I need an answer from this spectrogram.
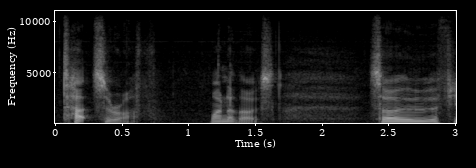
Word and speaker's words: K'ril Tsutsaroth: of my head so apparently it is krill tutsiroth or tatsuroth one of those so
